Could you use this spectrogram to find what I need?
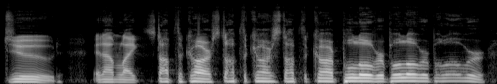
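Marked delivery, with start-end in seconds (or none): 1.4-4.9 louder urgent plea, building; urgent mock yell. To the Uber driver, an urgent rising yell. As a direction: shout it urgently as nausea hits.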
